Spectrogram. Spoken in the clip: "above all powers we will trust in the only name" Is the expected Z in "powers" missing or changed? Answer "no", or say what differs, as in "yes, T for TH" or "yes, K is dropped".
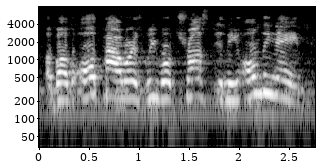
no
